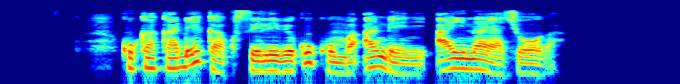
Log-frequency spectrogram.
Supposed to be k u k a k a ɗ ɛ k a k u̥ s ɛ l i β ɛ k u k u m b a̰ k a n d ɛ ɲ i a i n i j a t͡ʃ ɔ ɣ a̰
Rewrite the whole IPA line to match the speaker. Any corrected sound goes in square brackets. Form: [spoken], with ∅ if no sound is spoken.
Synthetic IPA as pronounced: k u k a k a ɗ ɛ k a k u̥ s ɛ l i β ɛ k u k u m b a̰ [ʔ] a n d ɛ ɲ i a i n [a] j a t͡ʃ ɔ ɣ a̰

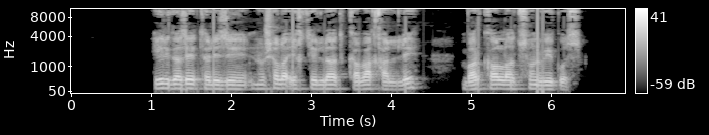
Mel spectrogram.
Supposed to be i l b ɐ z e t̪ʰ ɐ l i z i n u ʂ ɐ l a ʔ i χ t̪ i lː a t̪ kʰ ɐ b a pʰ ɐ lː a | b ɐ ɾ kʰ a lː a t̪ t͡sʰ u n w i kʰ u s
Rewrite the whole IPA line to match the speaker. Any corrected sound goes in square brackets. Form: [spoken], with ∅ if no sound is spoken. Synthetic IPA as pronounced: i l [ɡ] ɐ z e t̪ʰ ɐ l i z i n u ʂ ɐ l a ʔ i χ t̪ i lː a t̪ kʰ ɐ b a [qʰ] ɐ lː [i] | b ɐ ɾ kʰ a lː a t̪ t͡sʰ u n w i [k] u s

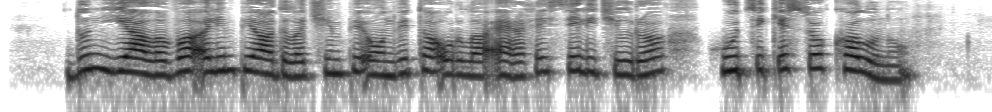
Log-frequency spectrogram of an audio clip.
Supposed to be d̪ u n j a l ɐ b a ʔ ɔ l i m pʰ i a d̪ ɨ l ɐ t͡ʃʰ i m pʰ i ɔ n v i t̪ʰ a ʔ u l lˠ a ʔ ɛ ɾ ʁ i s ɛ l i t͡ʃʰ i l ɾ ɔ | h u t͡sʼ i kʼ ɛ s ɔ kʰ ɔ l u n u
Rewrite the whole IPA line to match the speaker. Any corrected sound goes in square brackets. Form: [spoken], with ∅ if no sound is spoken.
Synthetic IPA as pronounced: d̪ u n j a l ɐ [v] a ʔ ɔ l i m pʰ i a d̪ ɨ l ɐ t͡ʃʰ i m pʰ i ɔ n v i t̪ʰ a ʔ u [ɾ] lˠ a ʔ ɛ ɾ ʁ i s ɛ l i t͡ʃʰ i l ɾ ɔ | h u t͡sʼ i kʼ ɛ s ɔ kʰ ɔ l u n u

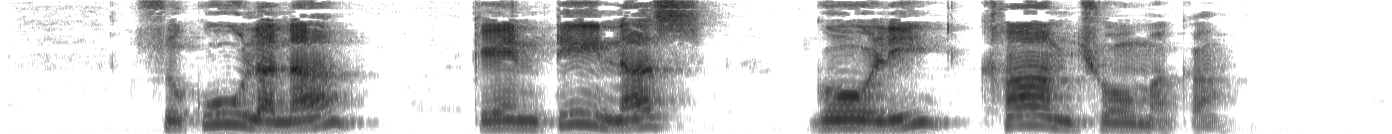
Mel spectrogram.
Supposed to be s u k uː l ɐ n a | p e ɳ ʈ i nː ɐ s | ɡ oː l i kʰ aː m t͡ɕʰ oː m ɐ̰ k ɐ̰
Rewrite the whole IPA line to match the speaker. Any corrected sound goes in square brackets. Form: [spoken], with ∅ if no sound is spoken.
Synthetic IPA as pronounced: s u k uː l ɐ n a | [k] e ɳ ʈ i [n] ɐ s | ɡ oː l i kʰ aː m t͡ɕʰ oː m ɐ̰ k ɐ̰

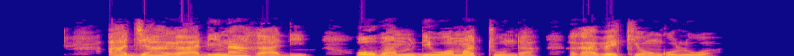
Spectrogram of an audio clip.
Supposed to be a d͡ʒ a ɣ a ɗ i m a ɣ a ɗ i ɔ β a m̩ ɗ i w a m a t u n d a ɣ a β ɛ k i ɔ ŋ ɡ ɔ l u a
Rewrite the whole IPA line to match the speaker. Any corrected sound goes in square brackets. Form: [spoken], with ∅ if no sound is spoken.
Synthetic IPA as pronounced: a d͡ʒ a ɣ a ɗ i [n] a ɣ a ɗ i ɔ β a m̩ ɗ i w a m a t u n d a ɣ a β ɛ k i ɔ ŋ ɡ ɔ l u a

